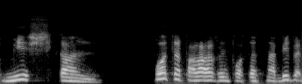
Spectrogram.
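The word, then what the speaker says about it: משכן: Esse chevá som, é só, é só para fechar a sílaba, vai ficar mich. Mich. E aqui o outro, a outra sílaba m can caf com camates embaixo é a k a e nun sofite aquele n no final e portanto mishcan outra palavra importante na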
